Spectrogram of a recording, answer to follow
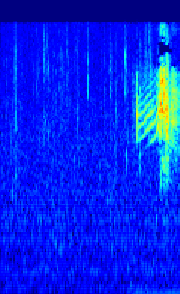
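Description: Faint hiss, then near the end a loud, high-pitched squealing call rising in pitch: a wood duck's call.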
